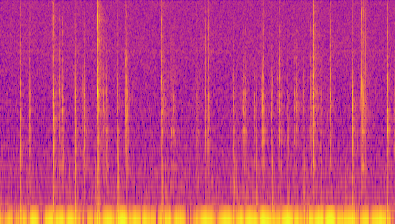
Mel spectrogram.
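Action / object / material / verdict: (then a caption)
tap / plastic calculator keypad / plastic / none. Fingertips press the plastic keys of a calculator keypad close up, producing a rapid, uneven run of short, crisp clicks. Each tap is sharp and bright with almost no ring, like quick typing.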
